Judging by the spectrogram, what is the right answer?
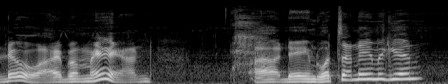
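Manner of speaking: put-on male voice. The lady of the lake pretends to be the man others are seeking, put-on man voice. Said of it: "She's doing a voice".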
